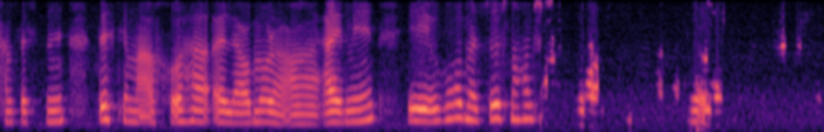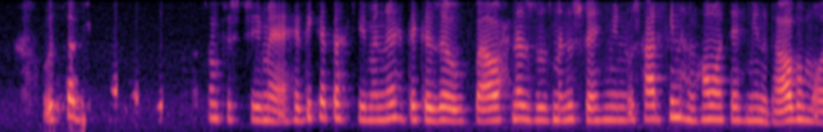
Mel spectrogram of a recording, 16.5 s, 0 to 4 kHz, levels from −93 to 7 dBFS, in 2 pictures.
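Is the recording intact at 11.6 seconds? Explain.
Yes, the speech is intact at 11.6 seconds, with nothing there beyond the steady narrowband sound of a G.711 call path that carries nothing above 4 kHz.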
